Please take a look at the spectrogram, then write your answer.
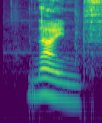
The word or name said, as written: ninth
